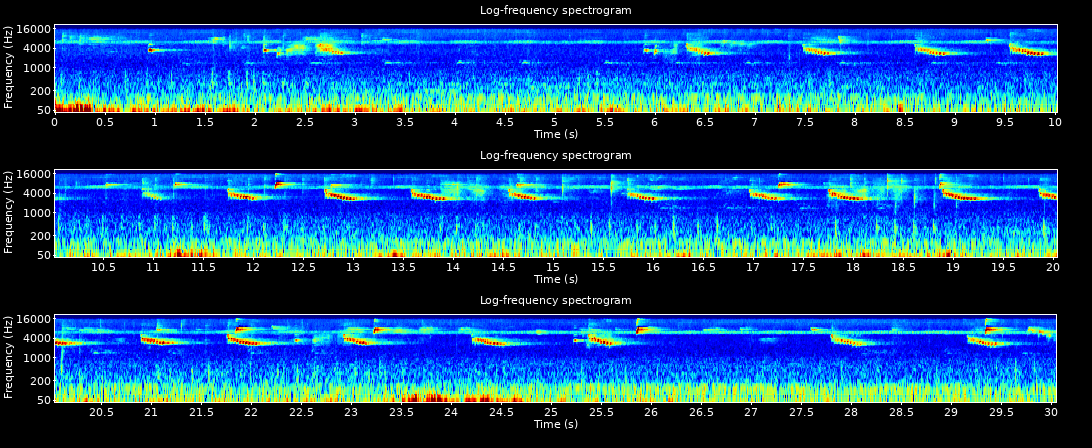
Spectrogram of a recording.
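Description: A bird calls over and over with a short note that slides downward, starting a few seconds in and repeating about every two-thirds of a second. Under it runs a steady high-pitched insect-like buzz and a low rumble of forest ambience.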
